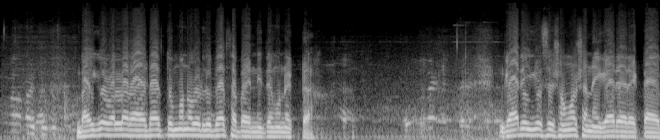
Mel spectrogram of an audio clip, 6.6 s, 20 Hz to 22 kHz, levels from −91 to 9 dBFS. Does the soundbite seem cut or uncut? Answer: uncut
